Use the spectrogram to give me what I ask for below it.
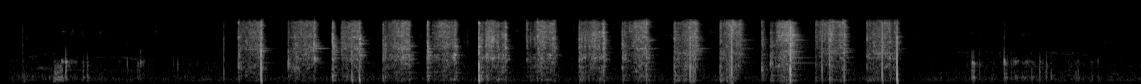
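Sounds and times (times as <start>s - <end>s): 
scythe being sharpened: 2.4s - 9.1s.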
